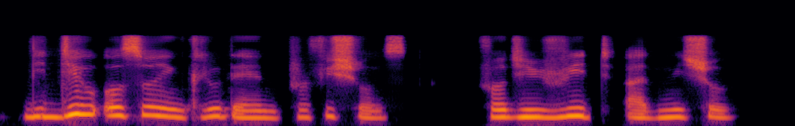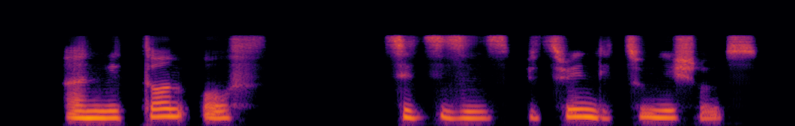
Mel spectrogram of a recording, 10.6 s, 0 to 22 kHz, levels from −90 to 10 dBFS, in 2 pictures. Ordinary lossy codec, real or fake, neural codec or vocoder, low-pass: none; fake; codec, 16 kHz, about 1 kbps, DyCAST, with the encoder's durations; none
